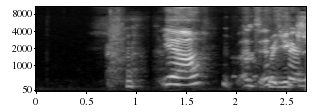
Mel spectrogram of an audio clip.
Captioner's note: chuckles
